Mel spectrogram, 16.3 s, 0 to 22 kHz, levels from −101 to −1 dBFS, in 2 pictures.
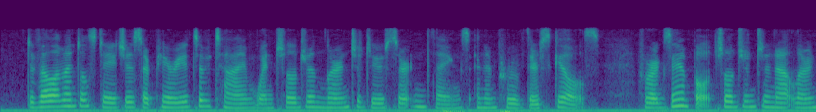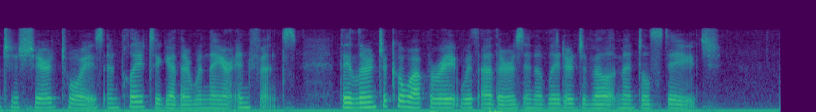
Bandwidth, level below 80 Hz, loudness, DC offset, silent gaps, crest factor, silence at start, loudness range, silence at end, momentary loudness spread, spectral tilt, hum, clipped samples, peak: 8 kHz; -44 dBFS; -36 LUFS; under 0.1%; none; 18 dB; 0 s; 2 LU; 0.35 s; 9 LU; -5 dB/octave; none; under 0.1%; -18 dBFS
